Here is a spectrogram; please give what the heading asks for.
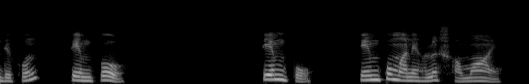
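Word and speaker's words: tempo: দেখুন টি। টি এর উচ্চারণ ইতালিয়নে হয়ে থাকে তের শিকারে তি হিসেবে। তিটা উচ্চারণ হয়ে থাকে তি হিসেবে। উদাহরণ দেখুন টেম্পো টেম্পো টেম্পো মানে হল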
